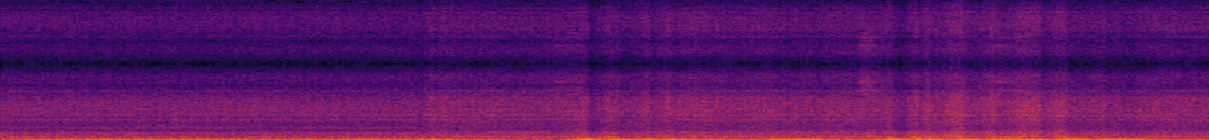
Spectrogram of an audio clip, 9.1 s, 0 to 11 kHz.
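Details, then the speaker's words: BMW E30 with M42 engine after sitting, warm after running at medium-high revs to bleed hydraulic lifters: steady idle with throttle blips, only a faint tick left; lifter noise reduced but not clearly cured. "all right so that's what the car sounds like right now I'd like to say that it sounds a little bit better than last time having now that I've let it warm up and get some oil through it"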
